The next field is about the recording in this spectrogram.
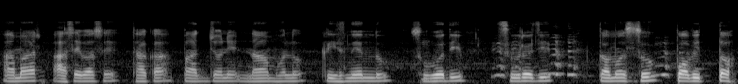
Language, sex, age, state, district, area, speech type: Bengali, male, 18-30, West Bengal, North 24 Parganas, rural, spontaneous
